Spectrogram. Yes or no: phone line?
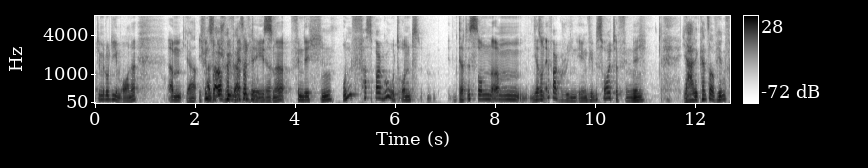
no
